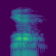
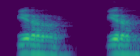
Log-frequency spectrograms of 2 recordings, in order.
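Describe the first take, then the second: First: The final r has a light, brief trill. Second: The final r is trilled long and heavily. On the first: The speaker calls it right. "Bir cukup ya" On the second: The speaker calls it wrong. "jangan bir bir gitu ya"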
